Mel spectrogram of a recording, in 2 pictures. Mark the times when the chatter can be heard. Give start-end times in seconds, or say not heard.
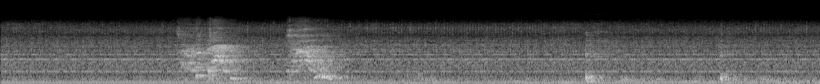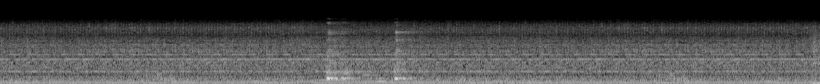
not heard.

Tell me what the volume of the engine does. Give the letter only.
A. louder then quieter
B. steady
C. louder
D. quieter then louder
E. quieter
B.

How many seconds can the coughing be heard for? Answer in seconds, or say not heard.
5 s.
